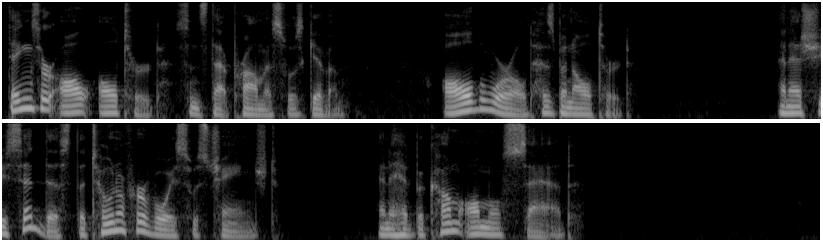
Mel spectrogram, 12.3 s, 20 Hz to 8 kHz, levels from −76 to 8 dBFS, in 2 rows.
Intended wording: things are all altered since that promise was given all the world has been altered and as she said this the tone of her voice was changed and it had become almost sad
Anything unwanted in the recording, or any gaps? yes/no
no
